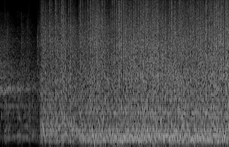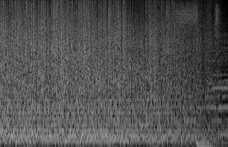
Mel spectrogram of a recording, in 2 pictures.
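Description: Mascletà firecrackers going off in a dense, continuous barrage of rapid cracks. It starts about half a second in and eases off just before the end.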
